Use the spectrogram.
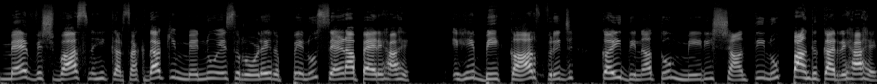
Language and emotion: Punjabi, angry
